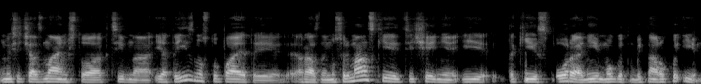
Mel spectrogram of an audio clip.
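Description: At a moderate pace, a man with an ordinary speaking voice talks in a medium pitch with ordinary pitch variation and hardly any pauses. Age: 40s. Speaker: Baptist pastor. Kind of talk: debate.

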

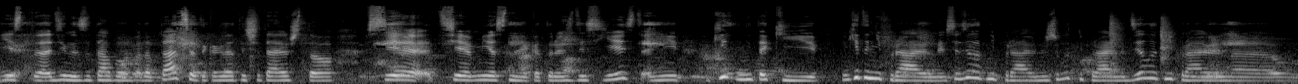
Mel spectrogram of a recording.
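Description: A woman with a medium-pitched voice talks at a moderate pace over noticeable background noise. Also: ordinary pitch variation. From Russia, St Petersburg. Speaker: psychologist. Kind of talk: casual interview.

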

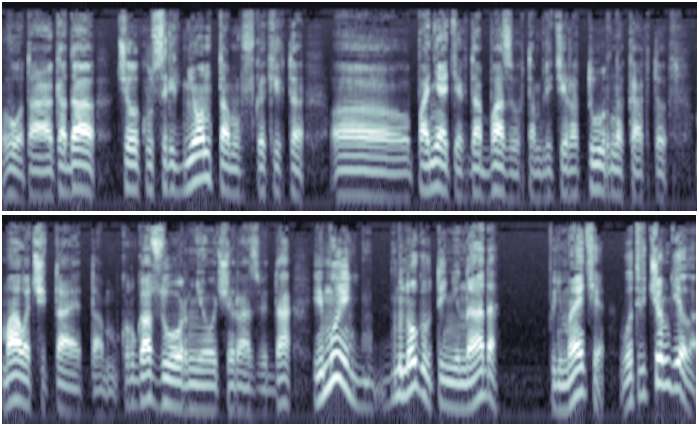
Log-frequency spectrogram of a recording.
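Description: A man with a normal speaking voice talks at a moderate pace and a fairly low pitch with ordinary pitch variation and big swings in loudness, recorded dry and close with no echo. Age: 40s. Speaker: musician. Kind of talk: casual interview.

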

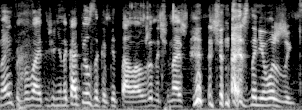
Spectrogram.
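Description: Here a man talks at a high pitch and moderate pace. His pitch variation is ordinary. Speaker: psychologist. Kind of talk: expert commentary on radio. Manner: halting.

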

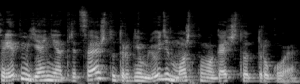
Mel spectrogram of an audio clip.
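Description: A woman talks with lively intonation at a fairly low pitch. It is a normal speaking voice. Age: 30s. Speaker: author and co-founder of a maternal mental health project. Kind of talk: casual chat.

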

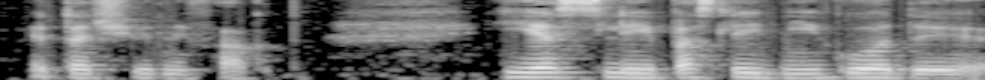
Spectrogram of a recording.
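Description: A woman's voice sits very deep and low in pitch as she talks at a moderate pace. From Russia, Moscow. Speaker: women's rights activist, NGO founder. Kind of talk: podcast interview.

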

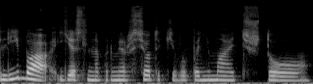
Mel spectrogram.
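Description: A woman talks at a moderate pace with a medium pitch and a dark, mellow tone. The recording is very clean, with a silent background. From Russian Far East, Komsomolsk-on-Amur. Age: 20s. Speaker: beauty specialist and business owner. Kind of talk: interview.

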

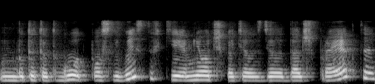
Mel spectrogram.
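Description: This is an unremarkable speaking voice at a moderate pace. Its pitch variation is ordinary. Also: woman. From Yakutia, Russia. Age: 30s. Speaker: artist and curator. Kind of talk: casual interview.

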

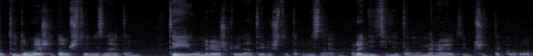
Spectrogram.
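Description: Lively intonation marks this man's very deep, low voice. His tone is dark and mellow, and his pace is very fast. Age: 20s. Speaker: ed-tech operations director and tutor. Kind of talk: casual chat.

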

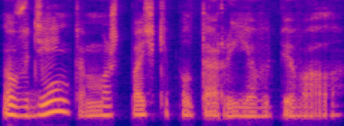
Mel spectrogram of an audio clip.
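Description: A woman at a fairly quick pace, the sound dry and close with no echo, in a very clean recording with a silent background. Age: 30s. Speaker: midwife and dancer. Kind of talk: interview about personal illness.

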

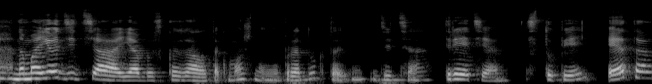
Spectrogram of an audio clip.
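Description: This woman talks at a very slow pace in a medium pitch with a dark, mellow tone. Her intonation is lively, and her loudness swings widely. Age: 30s. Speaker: beautician and dance teacher, course founder. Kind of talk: casual interview.

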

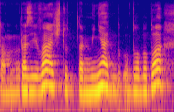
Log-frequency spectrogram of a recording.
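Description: Speaking with a Kyrgyz accent, a woman uses a fairly high pitch, ordinary pitch variation and a moderate pace. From Kyrgyzstan. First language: Kyrgyz (speaking Russian). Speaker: language activist, project creator. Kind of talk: podcast discussion.

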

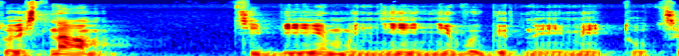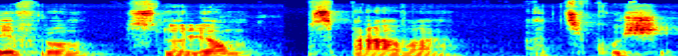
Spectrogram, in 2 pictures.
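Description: A man with a normal speaking voice and medium pitch talks at a fairly slow pace with ordinary pitch variation. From Samara region, Russia. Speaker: entrepreneur. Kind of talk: casual interview.

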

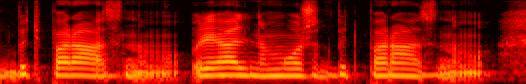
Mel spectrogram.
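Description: In a plain, everyday voice, a woman speaks at a fairly high pitch and a fairly quick pace, with a dry, close sound and no echo. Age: 30s. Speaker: podcast host, guest. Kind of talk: casual chat. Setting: studio.

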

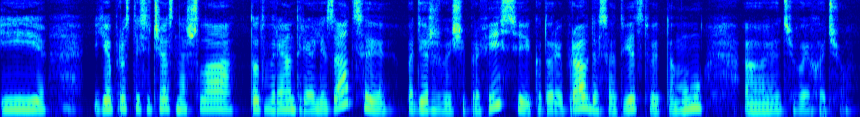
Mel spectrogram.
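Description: An ordinary speaking voice from a woman, fairly high in pitch with ordinary pitch variation, at a moderate pace in a very clean recording with a silent background. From Russia, Yekaterinburg. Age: 30s. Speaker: life coach, former HR professional. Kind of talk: interview conversation.

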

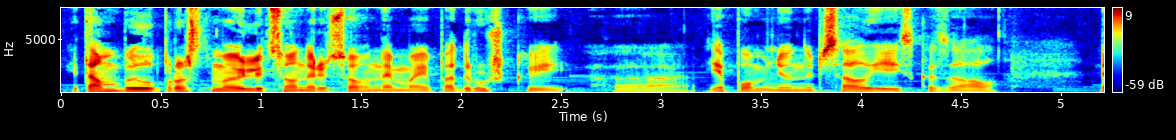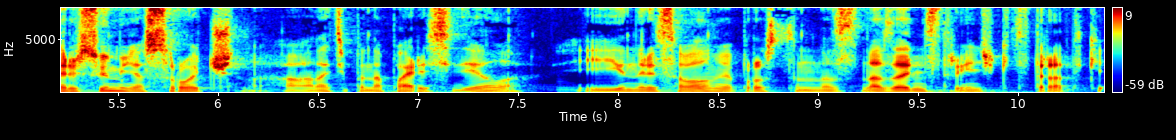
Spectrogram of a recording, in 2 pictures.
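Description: A man talks at a very fast pace with fairly even intonation. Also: medium pitch for a man. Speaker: podcast host, guest. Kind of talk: casual chat. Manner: talkative, informal.

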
